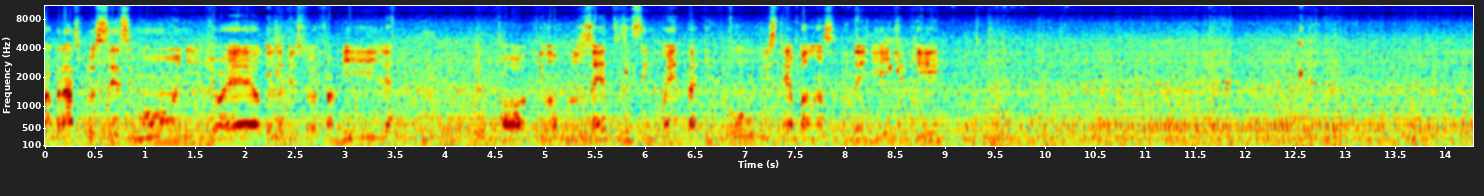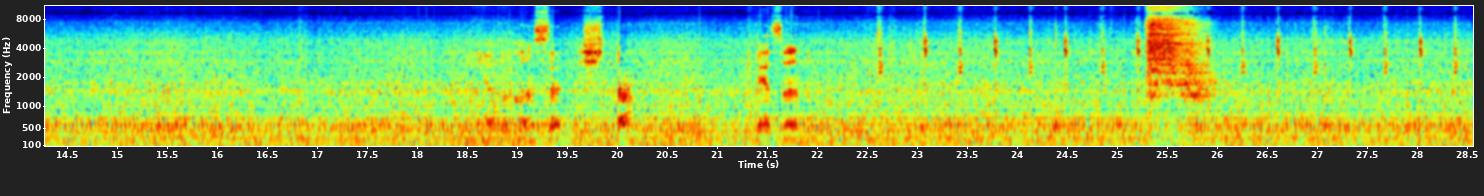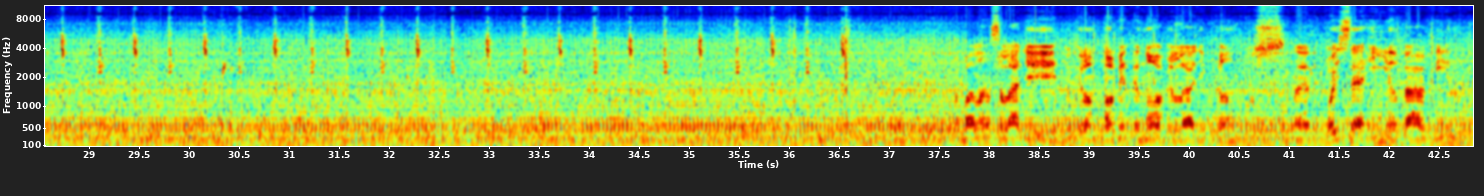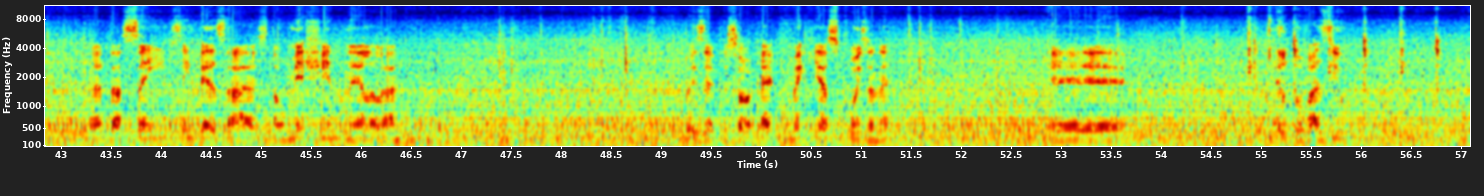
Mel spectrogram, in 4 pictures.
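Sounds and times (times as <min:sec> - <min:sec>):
truck diesel engine running: 0:00.0 - 0:57.0
turn signal ticking: 0:01.3 - 0:57.0
air brakes hiss: 0:25.3 - 0:26.0.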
